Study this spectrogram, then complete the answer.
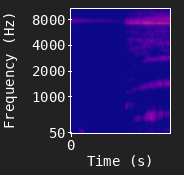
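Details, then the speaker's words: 3D-printed axial flux brushless motor with 12 tiny magnets on its first run, driven by an ESC: a clean high whine rises briefly, then holds smooth and even with no rattle; it runs healthy. "Okay, I don't think this is going to explode. It sounds so nice."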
